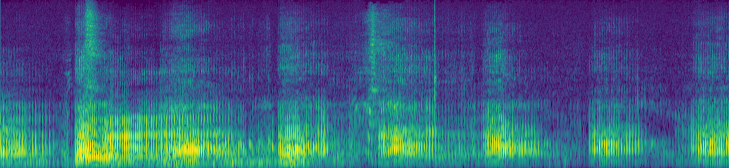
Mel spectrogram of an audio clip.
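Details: Lions of a mega pride feeding on a buffalo in the road near Satara rest camp, Kruger National Park, South Africa; deep rough roaring and growling bursts roughly once a second, overlapping, with brief pauses between outbursts.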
